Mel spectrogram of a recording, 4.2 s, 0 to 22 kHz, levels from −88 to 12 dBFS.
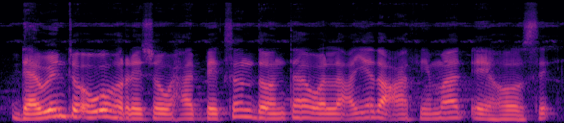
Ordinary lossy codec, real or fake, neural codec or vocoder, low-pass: none; fake; vocoder, 44.1 kHz, 128 mel bands every 256 samples, BigVGAN v2; 19.8 kHz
